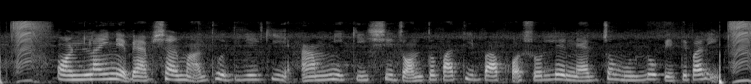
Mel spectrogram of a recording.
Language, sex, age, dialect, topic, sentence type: Bengali, female, <18, Rajbangshi, agriculture, question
